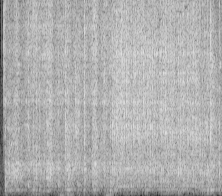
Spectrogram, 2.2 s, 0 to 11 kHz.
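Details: 1985 Yamaha Virago 700/750 cranking: harsh metallic grinding and clatter through the whole crank with no catch or firing; starter clutch slipping and grinding.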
